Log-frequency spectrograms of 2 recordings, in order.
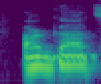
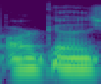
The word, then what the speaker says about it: argots: Specialized vocabularies are argots or argas. You'll see it pronounced either way.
